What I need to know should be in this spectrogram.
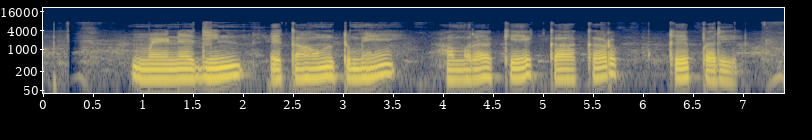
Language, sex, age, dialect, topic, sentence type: Magahi, male, 25-30, Southern, banking, question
